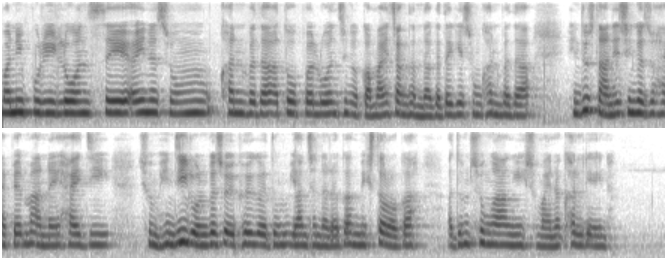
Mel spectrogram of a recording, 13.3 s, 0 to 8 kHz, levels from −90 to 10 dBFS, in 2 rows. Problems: constant background noise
